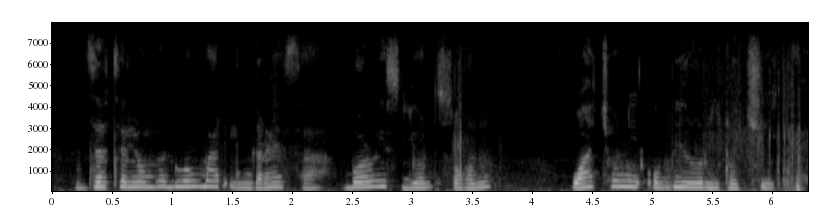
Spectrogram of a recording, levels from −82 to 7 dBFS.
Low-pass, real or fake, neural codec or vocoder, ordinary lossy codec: none; real; none; none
